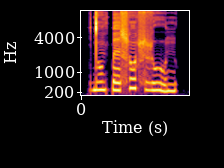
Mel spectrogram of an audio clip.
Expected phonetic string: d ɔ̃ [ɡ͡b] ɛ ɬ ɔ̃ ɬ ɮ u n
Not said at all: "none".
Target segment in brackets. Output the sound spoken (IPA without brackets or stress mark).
k͡p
